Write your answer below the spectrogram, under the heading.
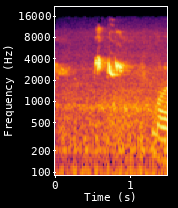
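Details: Red-whiskered bulbul used while trapping on 17 November 2017, singing to lure rivals: one short burst of two loud, bright warbled notes, set against a faint background hiss.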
